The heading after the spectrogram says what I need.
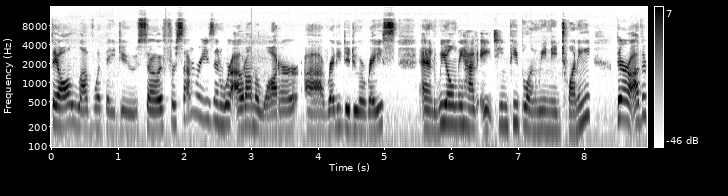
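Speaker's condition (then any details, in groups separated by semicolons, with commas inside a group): No condition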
